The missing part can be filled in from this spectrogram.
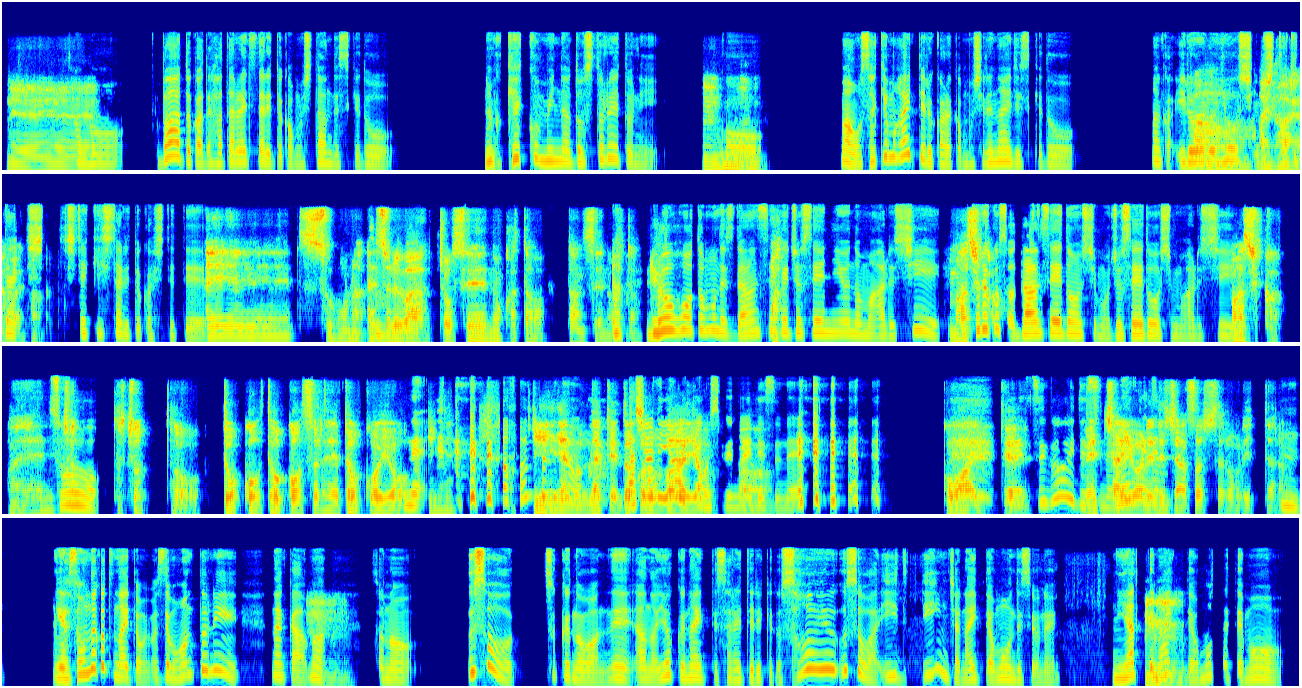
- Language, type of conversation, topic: Japanese, unstructured, 他人の気持ちを考えることは、なぜ大切なのですか？
- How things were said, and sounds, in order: other noise; laugh; laugh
